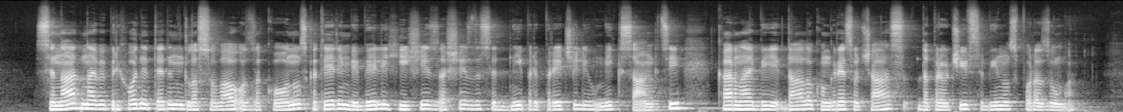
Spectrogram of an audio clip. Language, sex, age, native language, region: Slovenian, male, 18-29, Slovenian, Posavska region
